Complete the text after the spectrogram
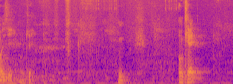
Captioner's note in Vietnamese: chuckle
